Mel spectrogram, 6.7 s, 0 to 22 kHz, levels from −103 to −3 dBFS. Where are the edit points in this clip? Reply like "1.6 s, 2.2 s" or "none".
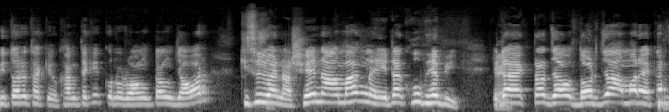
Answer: none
